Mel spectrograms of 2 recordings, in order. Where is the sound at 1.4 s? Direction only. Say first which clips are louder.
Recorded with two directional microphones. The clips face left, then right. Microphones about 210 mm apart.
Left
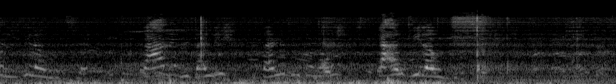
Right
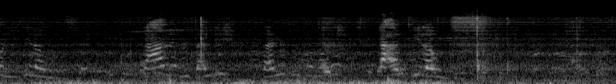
Left 2 dB; 35° left (ahead or behind).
